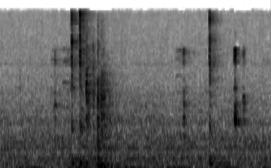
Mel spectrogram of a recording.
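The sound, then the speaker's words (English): Soft keyboard typing: a few faint, irregular keystroke clicks over a quiet background, with no voices. “I'm typing Andrew Harris each time.”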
